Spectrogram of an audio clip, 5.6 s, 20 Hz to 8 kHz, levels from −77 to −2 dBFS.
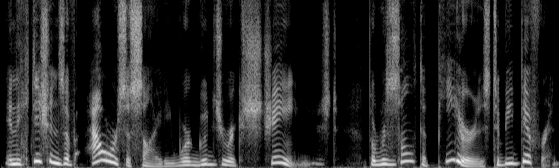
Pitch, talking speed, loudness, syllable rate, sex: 220 Hz, 170 wpm, -18 LUFS, 5.5 syllables/s, male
